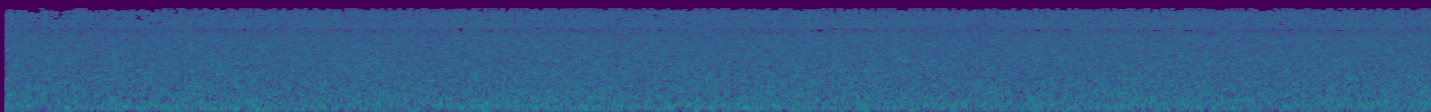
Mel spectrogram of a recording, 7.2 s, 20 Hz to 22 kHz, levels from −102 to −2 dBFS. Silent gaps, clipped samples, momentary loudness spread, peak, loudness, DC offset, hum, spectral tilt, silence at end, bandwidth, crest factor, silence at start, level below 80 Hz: none; under 0.1%; 1 LU; -36 dBFS; -48 LUFS; under 0.1%; none; -1.5 dB/octave; 0 s; 16.5 kHz; 16 dB; 0 s; -74 dBFS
